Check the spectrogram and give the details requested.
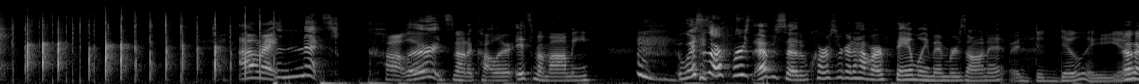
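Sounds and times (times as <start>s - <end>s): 
clapping: 0.0s - 2.8s
speech: 2.6s - 11.3s.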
